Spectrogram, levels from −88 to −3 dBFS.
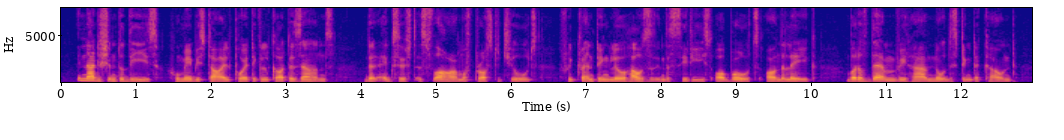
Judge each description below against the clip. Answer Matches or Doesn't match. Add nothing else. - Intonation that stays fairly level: Matches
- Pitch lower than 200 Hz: Matches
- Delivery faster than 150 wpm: Matches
